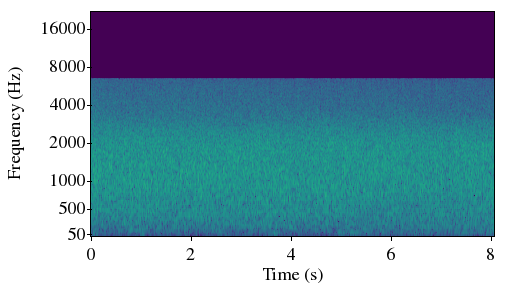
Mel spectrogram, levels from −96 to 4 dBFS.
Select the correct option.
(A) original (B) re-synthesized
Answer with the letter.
A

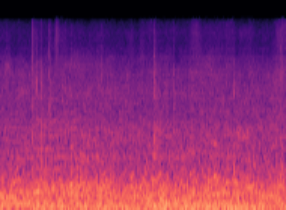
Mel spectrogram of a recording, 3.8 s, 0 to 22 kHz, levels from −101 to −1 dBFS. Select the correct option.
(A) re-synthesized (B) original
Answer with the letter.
A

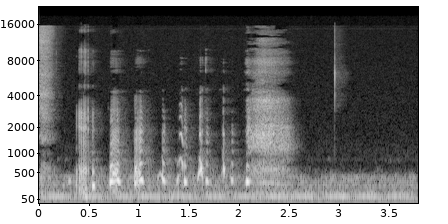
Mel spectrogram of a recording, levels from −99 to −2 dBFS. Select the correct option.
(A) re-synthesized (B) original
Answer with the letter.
B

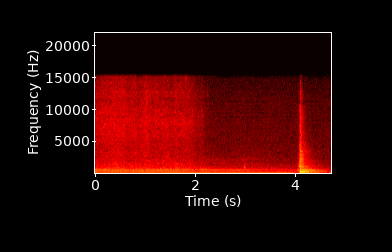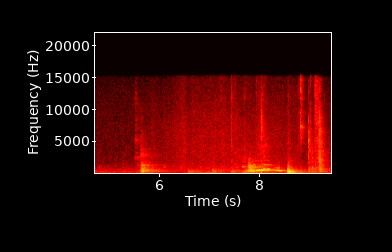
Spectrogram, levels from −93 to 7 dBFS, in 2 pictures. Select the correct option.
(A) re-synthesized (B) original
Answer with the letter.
B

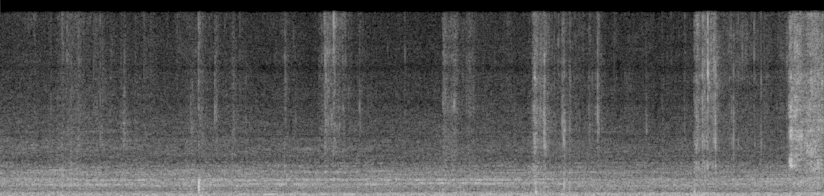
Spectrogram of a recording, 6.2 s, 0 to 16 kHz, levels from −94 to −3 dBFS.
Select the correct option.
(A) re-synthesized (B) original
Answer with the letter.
B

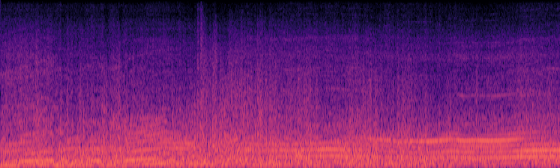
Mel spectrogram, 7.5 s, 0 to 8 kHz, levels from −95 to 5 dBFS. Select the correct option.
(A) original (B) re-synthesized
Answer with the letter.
A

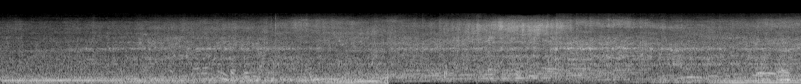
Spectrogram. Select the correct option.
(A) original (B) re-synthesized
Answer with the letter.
B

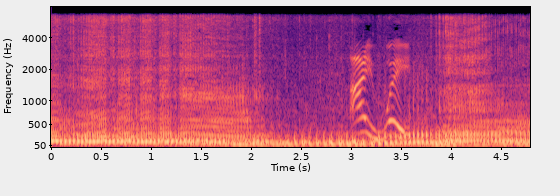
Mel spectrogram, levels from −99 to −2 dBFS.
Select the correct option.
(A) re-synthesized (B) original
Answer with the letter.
B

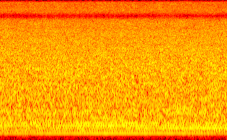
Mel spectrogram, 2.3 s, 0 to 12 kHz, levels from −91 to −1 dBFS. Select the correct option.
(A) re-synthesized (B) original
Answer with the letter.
A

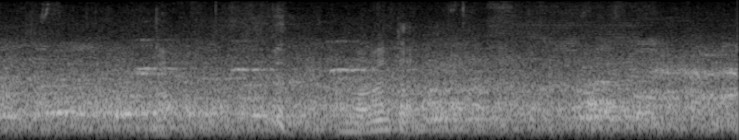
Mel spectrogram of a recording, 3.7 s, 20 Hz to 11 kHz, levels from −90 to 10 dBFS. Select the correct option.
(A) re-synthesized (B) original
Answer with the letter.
B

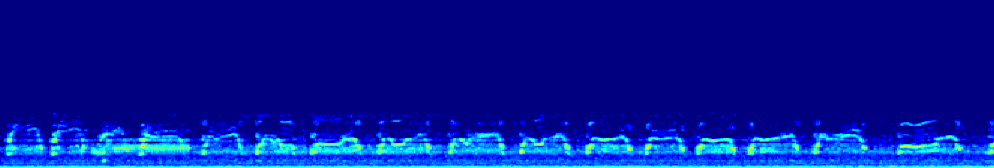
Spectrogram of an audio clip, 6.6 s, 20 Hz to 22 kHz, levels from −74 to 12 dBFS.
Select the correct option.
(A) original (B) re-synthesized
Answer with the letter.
A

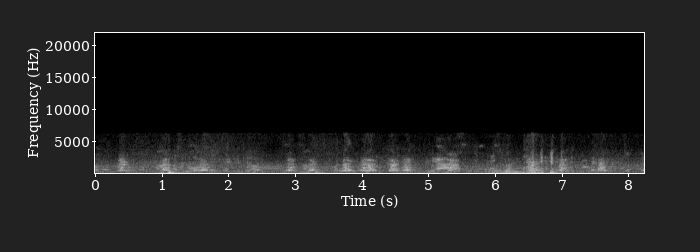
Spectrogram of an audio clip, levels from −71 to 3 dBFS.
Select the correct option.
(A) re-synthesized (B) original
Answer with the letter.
A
